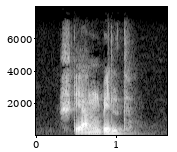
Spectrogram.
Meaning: constellation (collection of stars)
- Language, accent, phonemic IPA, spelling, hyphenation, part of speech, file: German, Austria, /ˈʃtɛʁnbɪlt/, Sternbild, Stern‧bild, noun, De-at-Sternbild.ogg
